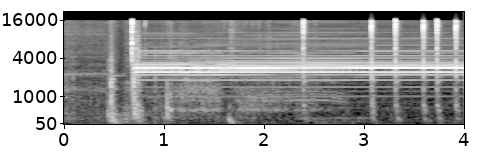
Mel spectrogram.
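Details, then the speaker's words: About 2005 DS golf cart forward/reverse selector, worn gear with lots of play; a few clicks then a steady high-pitched buzz as reverse engages; reverse warning buzzer working. "just bend that ever so slightly down and again in reverse and you'll have to listen to a buzzer"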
